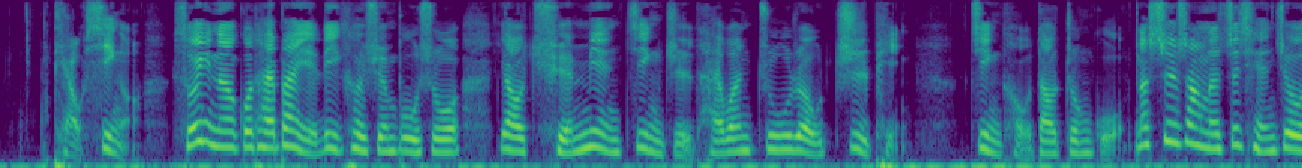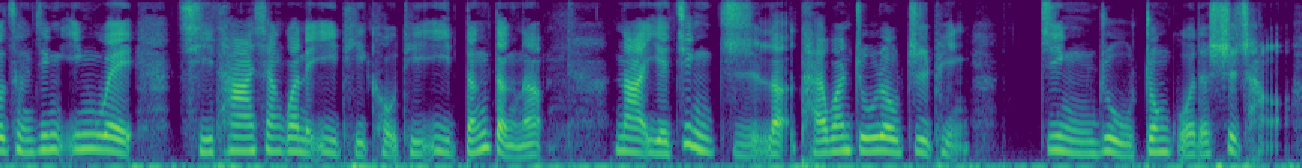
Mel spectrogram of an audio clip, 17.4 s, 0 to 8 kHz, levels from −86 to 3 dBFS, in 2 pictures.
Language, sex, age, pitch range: Chinese, female, 30-49, 185-235 Hz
